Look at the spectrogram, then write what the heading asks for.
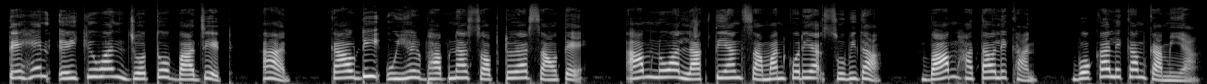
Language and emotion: Santali, neutral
